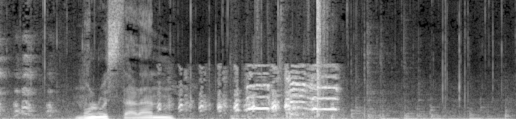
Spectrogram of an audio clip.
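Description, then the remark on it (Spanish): A chicken writhes, clucking and squawking loudly with sharp, frantic harmonic cries in quick bursts, during a ritual by a fire in a park, followed by a brief spoken phrase and a low background hum. “El animal se retuerce, cacarea”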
